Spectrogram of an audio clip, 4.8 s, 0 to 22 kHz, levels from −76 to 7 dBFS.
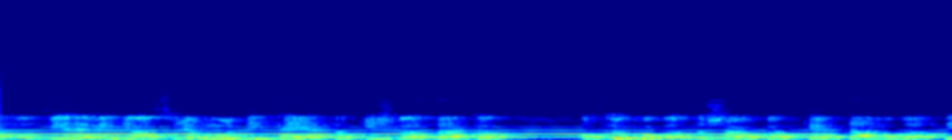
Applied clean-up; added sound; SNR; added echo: none; Wind instrument, woodwind instrument; 8 dB; reverberation time 0.6 s.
